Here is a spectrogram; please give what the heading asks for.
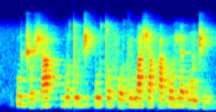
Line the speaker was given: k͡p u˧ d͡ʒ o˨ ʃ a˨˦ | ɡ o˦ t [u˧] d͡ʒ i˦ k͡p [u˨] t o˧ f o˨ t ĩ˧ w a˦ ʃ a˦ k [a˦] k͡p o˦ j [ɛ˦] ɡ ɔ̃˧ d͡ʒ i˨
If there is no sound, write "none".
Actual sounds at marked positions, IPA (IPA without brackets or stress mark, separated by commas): u˧, u˧, a˧, ɛ˦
